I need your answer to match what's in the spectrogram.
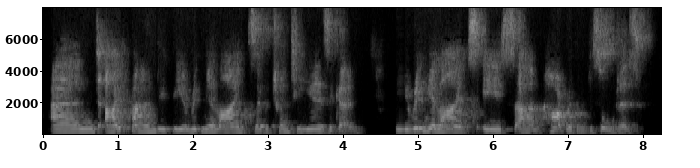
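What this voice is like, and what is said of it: British accent. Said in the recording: “You can tell by my accent, I'm British”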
